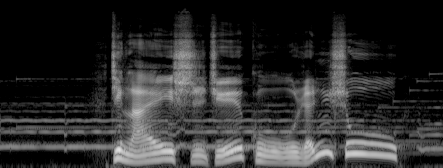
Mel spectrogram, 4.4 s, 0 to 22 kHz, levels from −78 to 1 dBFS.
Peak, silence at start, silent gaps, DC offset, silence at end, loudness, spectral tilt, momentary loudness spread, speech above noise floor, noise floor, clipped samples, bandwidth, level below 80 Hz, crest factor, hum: 0 dBFS; 0 s; none; under 0.1%; 0 s; -20 LUFS; -4 dB/octave; 23 LU; 21 dB; -40 dBFS; under 0.1%; 17 kHz; -60 dBFS; 20 dB; none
